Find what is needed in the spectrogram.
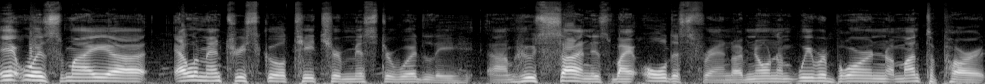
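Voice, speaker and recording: Over music in the background, a man with a Canadian accent speaks at a fairly slow pace, his fairly high pitch carrying lively intonation. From Canada, British Columbia. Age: 60s. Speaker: traveler. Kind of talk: casual interview chat. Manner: halting.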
